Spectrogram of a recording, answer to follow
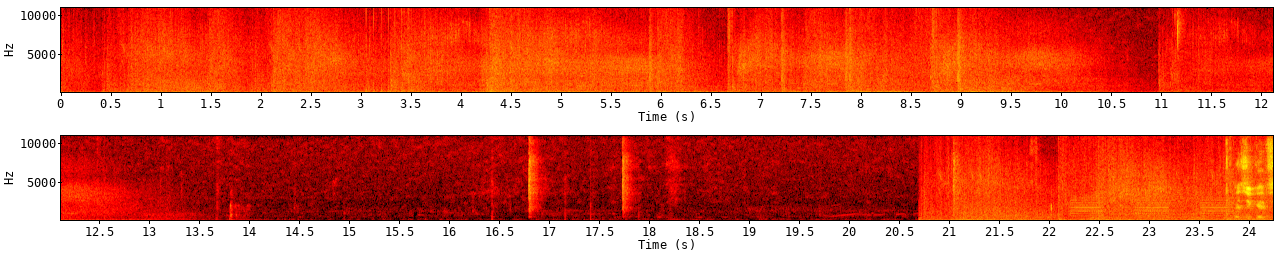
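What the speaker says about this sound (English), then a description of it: "they have been shelling us for a very long time already, and they have a lot of artillery" Artillery shelling in the Wargame: Red Dragon video game, a dense, roaring barrage of booming explosions that runs for several seconds, fades to a quieter lull with scattered cracks, then surges back loud, with speech mixed in.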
